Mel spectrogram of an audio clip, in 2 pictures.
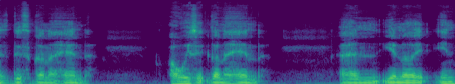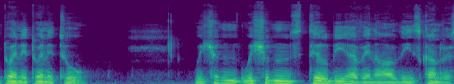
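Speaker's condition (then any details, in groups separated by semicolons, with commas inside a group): No condition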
